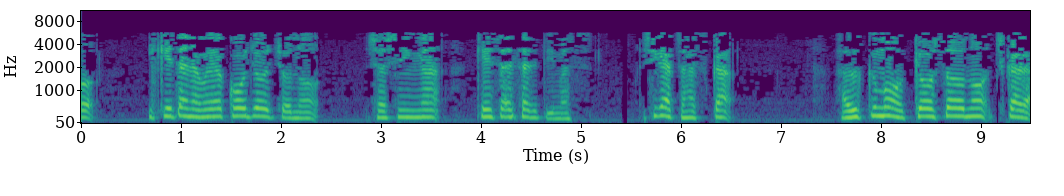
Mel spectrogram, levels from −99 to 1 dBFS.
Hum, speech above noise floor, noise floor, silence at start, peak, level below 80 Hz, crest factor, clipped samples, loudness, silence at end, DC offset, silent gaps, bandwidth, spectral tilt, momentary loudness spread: none; 39 dB; -63 dBFS; 0 s; -10 dBFS; -72 dBFS; 16 dB; under 0.1%; -25 LUFS; 0 s; under 0.1%; none; 5.8 kHz; -9.5 dB/octave; 12 LU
